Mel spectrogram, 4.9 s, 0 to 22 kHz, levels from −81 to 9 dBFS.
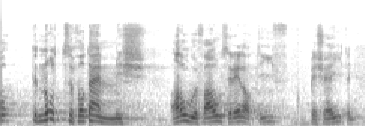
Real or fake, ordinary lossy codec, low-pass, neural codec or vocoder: fake; Opus, 64 kbps; 9.9 kHz; codec, 16 kHz in and 24 kHz out, 2.2 kbps, FireRedTTS-2 codec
